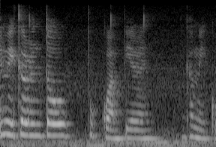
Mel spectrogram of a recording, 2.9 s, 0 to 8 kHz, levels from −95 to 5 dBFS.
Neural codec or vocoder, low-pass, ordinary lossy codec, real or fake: none; 7.2 kHz; Opus, 64 kbps; real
